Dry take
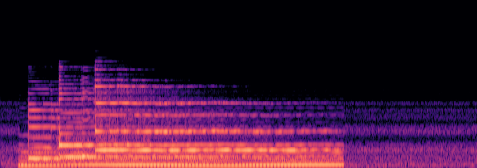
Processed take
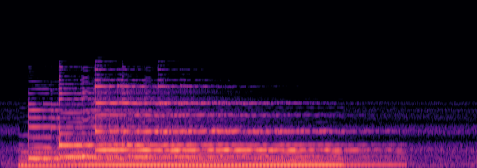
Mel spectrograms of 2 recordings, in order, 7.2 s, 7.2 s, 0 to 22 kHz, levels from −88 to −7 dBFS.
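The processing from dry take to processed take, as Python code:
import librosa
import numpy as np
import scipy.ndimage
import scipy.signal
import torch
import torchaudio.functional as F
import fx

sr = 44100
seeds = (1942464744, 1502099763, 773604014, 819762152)

y = x + 10.0 ** (-9.0 / 20.0) * np.pad(x, (int(943 * sr / 1000.0), 0))[:len(x)]
y = y * librosa.db_to_amplitude(-6.5)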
